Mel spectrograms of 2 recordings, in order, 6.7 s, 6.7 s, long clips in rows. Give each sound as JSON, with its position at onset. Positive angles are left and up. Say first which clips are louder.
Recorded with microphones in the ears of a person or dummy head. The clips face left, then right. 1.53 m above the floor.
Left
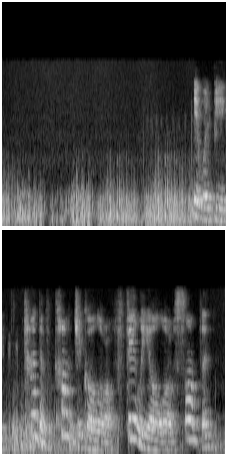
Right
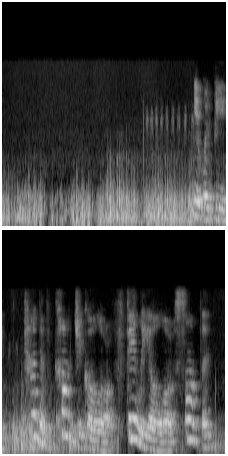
{"t": 2.9, "sound": "a woman speaking", "louder": "left 2 dB", "side_deg": 45, "distance_m": 2.5}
